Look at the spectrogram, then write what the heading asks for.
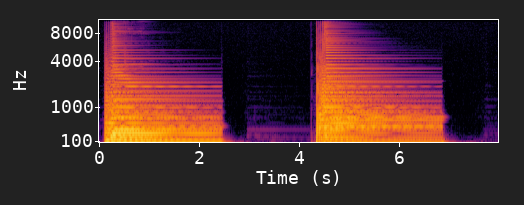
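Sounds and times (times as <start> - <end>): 
guitar strum: 0.1 - 2.6, 4.3 - 7.0.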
